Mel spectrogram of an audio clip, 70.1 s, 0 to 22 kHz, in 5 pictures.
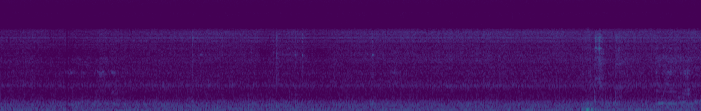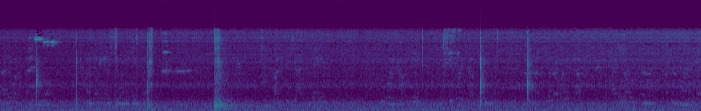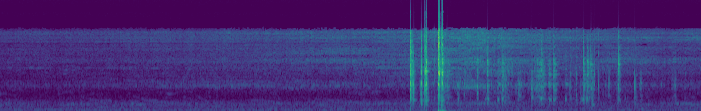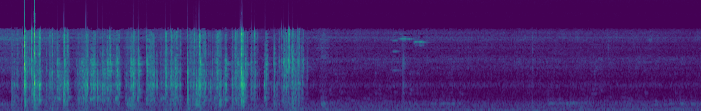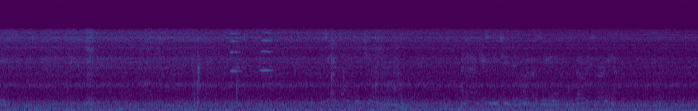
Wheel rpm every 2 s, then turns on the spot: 0, 0, 0, 0, 0, 0, 0, 0, 0, 0, 0, 0, 0, 0, 0, 0, 0, 0, 0, 0, 0, 0, 0, 0, 0, 0, 0, 0, 0, 0, 0, 0, 0, 0, 0.
none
